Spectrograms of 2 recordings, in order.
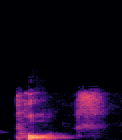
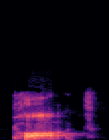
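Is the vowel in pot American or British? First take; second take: British; American. First: Pot is said with a British vowel. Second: Pot is said with an American vowel. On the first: "British would say pot" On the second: "this vowel a in American English, we say pot"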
